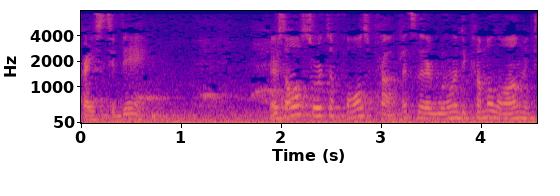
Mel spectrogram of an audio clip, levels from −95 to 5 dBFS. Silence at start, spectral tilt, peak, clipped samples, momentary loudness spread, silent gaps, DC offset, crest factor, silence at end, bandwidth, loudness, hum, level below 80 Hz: 0 s; -6 dB/octave; -16 dBFS; under 0.1%; 11 LU; none; 2%; 16 dB; 0 s; 7.8 kHz; -33 LUFS; none; -38 dBFS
